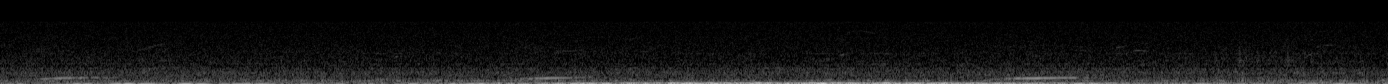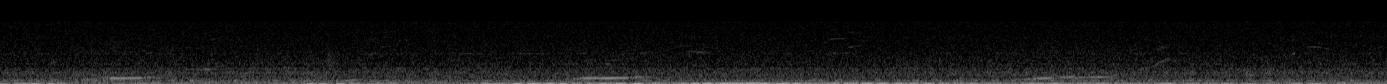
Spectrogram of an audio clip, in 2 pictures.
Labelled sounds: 1.4	1.7	humpback whale, 1.9 to 2.6 kHz
25.4	25.7	humpback whale, 0.83 to 1.3 kHz
26.9	27.2	humpback whale, 1.9 to 2.3 kHz

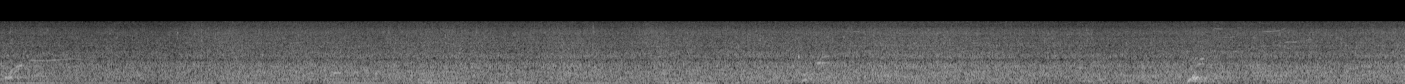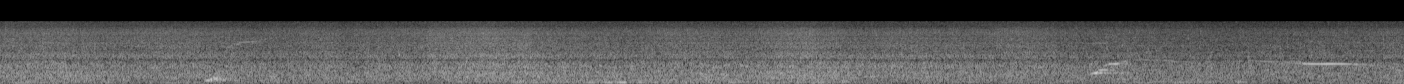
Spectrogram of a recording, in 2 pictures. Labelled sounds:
0.3	0.8	humpback whale, 1.1 to 1.3 kHz
12.6	12.8	humpback whale, 4.6 to 5.0 kHz
16.4	16.7	humpback whale, 2.7 to 2.9 kHz
25.1	25.4	humpback whale, 0.88 to 1.2 kHz
26.5	27.6	humpback whale, 0.91 to 1.2 kHz

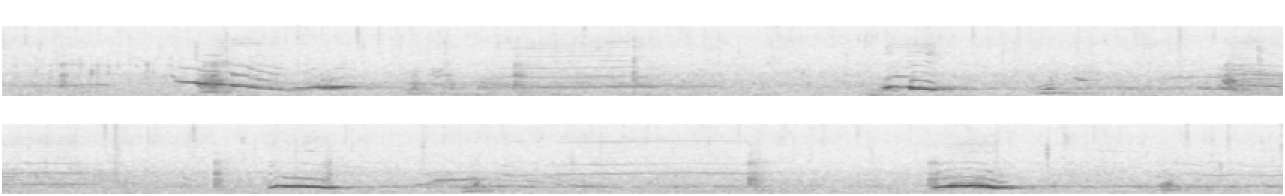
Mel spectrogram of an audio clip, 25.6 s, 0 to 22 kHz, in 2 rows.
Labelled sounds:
1.7	2.8	humpback whale, 0.78 to 4.2 kHz
5.0	6.3	humpback whale, 0.81 to 3.9 kHz
8.8	9.4	humpback whale, 0.78 to 3.5 kHz
11.7	13.4	humpback whale, 0.78 to 3.8 kHz
17.8	20.2	humpback whale, 0.78 to 3.8 kHz
22.1	22.3	humpback whale, 1.2 to 1.6 kHz
23.7	24.1	humpback whale, 2.3 to 2.5 kHz
24.8	25.2	humpback whale, 0.78 to 0.88 kHz

